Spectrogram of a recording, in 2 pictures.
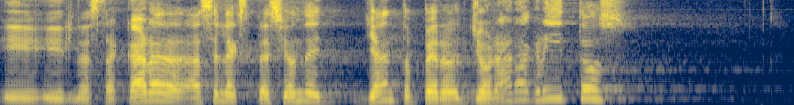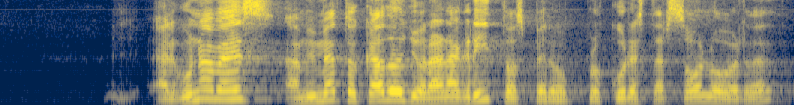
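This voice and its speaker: High-voiced Mexican preacher in a hall. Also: male voice. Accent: Mexican Spanish. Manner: preaching with rising emphasis and soft asides. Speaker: pastor. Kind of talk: sermon. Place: church. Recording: echoey church hall.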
